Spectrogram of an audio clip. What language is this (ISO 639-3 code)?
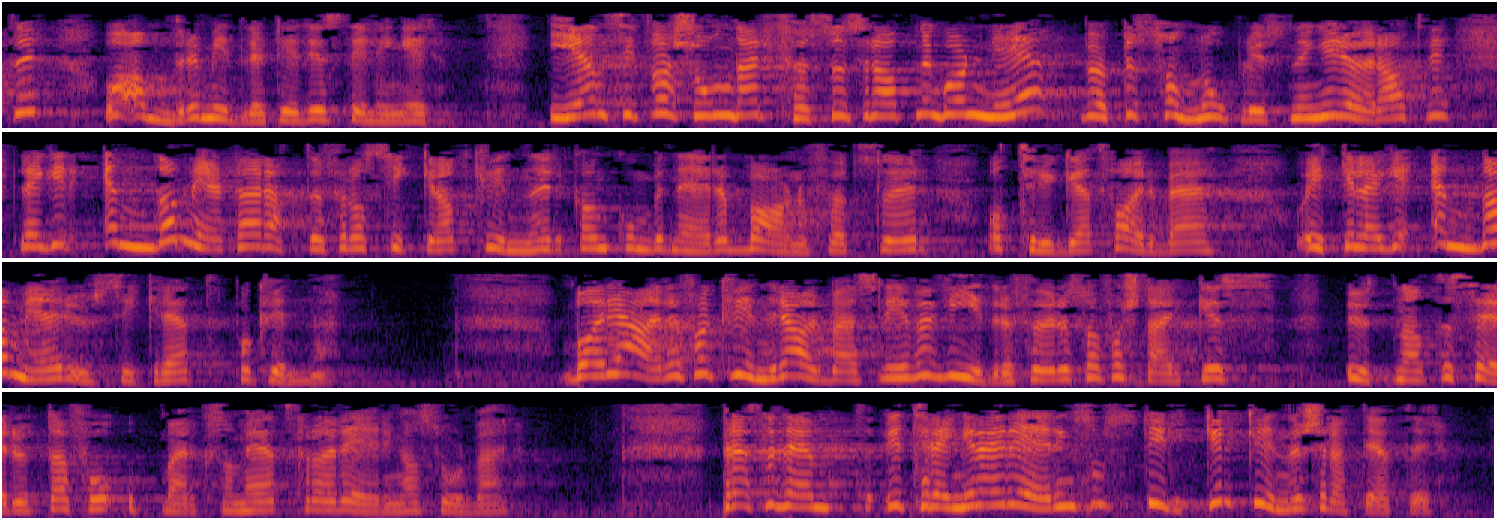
nob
